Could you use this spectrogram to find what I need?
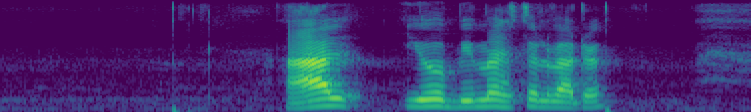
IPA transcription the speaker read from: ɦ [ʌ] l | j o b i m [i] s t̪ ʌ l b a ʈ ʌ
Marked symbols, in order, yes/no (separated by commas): no, no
